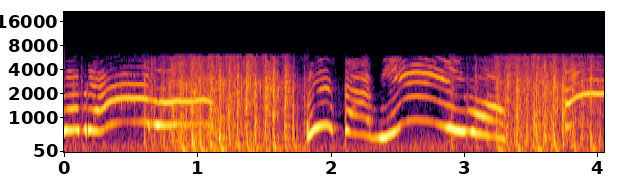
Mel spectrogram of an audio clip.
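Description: A wordless cartoon voice warbling up and down in pitch over a fast rattling clatter of clicks, loudest in the first half.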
